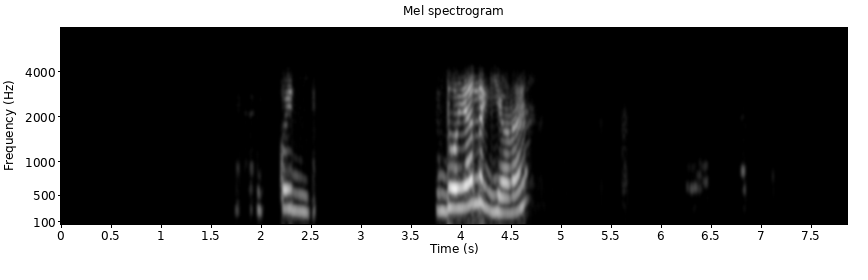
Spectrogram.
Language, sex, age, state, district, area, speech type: Dogri, female, 18-30, Jammu and Kashmir, Samba, rural, conversation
